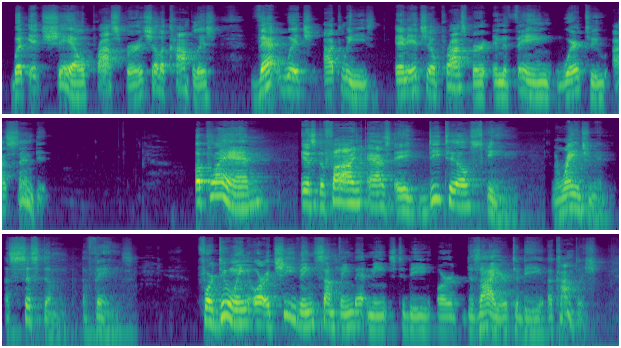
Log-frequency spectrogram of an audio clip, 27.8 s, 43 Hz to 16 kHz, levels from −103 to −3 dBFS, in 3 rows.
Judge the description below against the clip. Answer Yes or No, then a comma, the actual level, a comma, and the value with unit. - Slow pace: Yes, slow, 110 wpm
